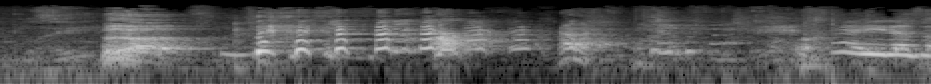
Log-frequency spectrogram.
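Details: Persistent hiccups after eating pizza, ongoing about five minutes despite trying to hold breath: repeated abrupt, voiced gulping sounds in quick succession.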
